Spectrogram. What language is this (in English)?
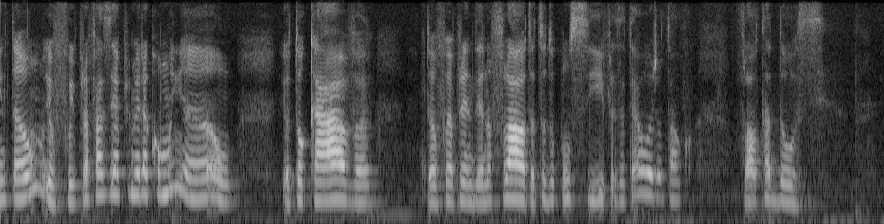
Portuguese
